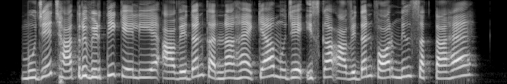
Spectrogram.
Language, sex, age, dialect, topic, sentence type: Hindi, female, 18-24, Garhwali, banking, question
